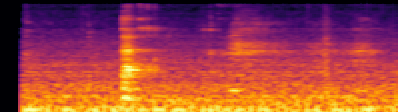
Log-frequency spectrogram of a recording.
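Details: A short, low throaty burst over a steady low background rumble; a burp.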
